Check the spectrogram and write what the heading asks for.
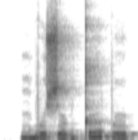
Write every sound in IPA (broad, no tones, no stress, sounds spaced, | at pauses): m b u ʃ ɤ ɡ ǃ ɯ p ɯ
